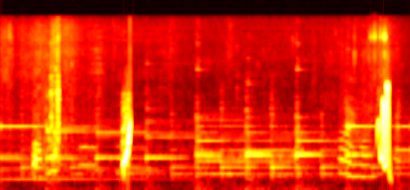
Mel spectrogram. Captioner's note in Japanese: も もぐもぐ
